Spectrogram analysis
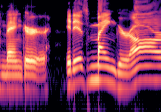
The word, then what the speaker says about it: Manga: pronouncing his name wrong is it manga or manger it is manga it is manga all right I don't know how we'll have to wait and see yeah I think I said manga but I'm not sure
